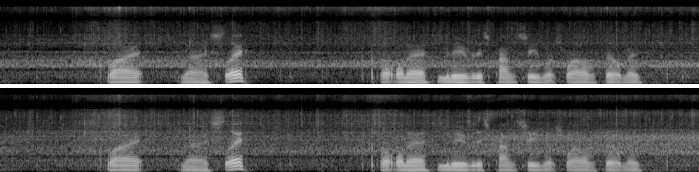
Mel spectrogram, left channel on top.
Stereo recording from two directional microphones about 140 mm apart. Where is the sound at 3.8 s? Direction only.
30° right (ahead or behind).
